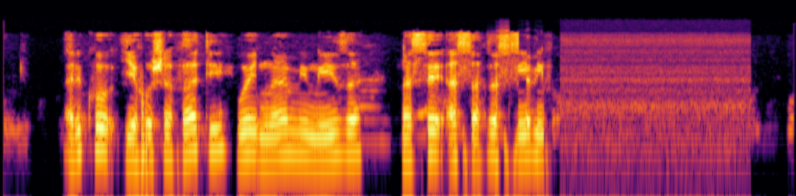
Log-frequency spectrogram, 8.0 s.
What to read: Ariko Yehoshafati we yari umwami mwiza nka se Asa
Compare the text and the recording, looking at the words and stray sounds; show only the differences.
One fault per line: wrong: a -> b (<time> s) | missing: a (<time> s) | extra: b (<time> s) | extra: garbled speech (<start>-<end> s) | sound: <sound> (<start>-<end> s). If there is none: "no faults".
missing: yari (2.5 s)
extra: garbled speech (4.9-5.5 s)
